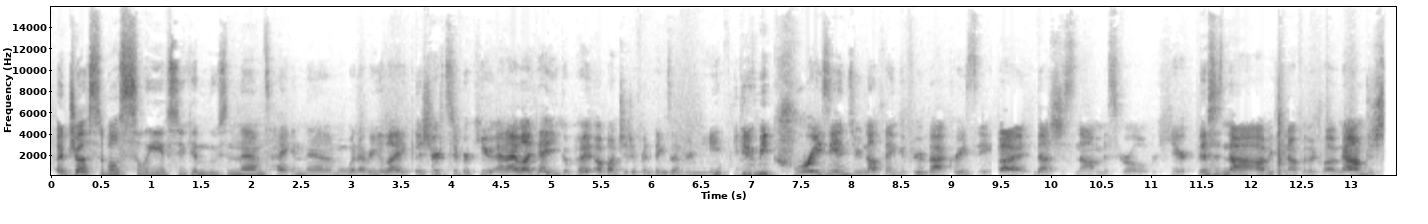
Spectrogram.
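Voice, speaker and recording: A woman's voice: on the high side, fast talker, few pauses, bright, forceful tone. A woman in her twenties chatting casually and emphatically, gushing and swearing, recorded by a camera across a small bedroom. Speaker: vlogger. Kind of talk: casual chatty clothing haul. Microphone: camera across the room. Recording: distant mic, faint background noise.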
